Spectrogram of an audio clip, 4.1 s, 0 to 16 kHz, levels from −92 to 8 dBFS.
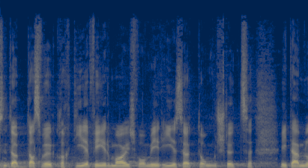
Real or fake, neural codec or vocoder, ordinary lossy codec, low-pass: real; none; none; 14.4 kHz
